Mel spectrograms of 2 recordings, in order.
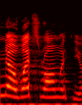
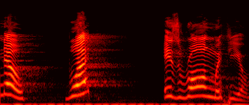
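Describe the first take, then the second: First: Said in the usual way. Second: Slow, WHAT set apart by heavy pauses; forceful WHAT, then a slow, deliberate "is wrong with you"; strong insistence. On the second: Retold or imitated. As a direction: press him firmly, landing each word of "what is wrong". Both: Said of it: "he said it so strong".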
